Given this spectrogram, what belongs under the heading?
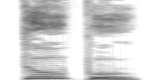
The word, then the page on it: ಧಾಪು: dhāpu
